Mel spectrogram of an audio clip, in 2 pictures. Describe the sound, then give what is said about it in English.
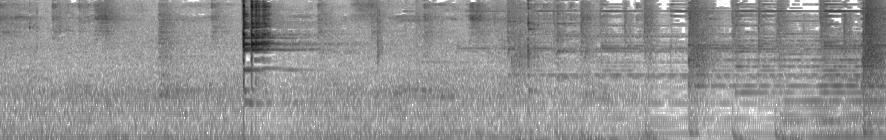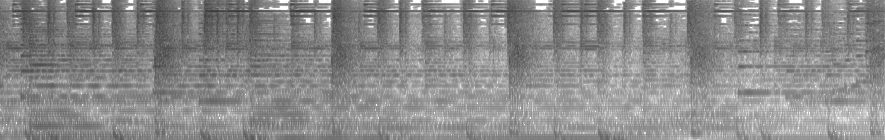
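Glasses of Prosecco clink together once in a toast, a bright, ringing tap near the start, followed by a low steady hum and a scatter of softer knocks and ringing tones. “I'm counting this Prosecco as top quality. This is top quality Prosecco. Only the best mantra.”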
